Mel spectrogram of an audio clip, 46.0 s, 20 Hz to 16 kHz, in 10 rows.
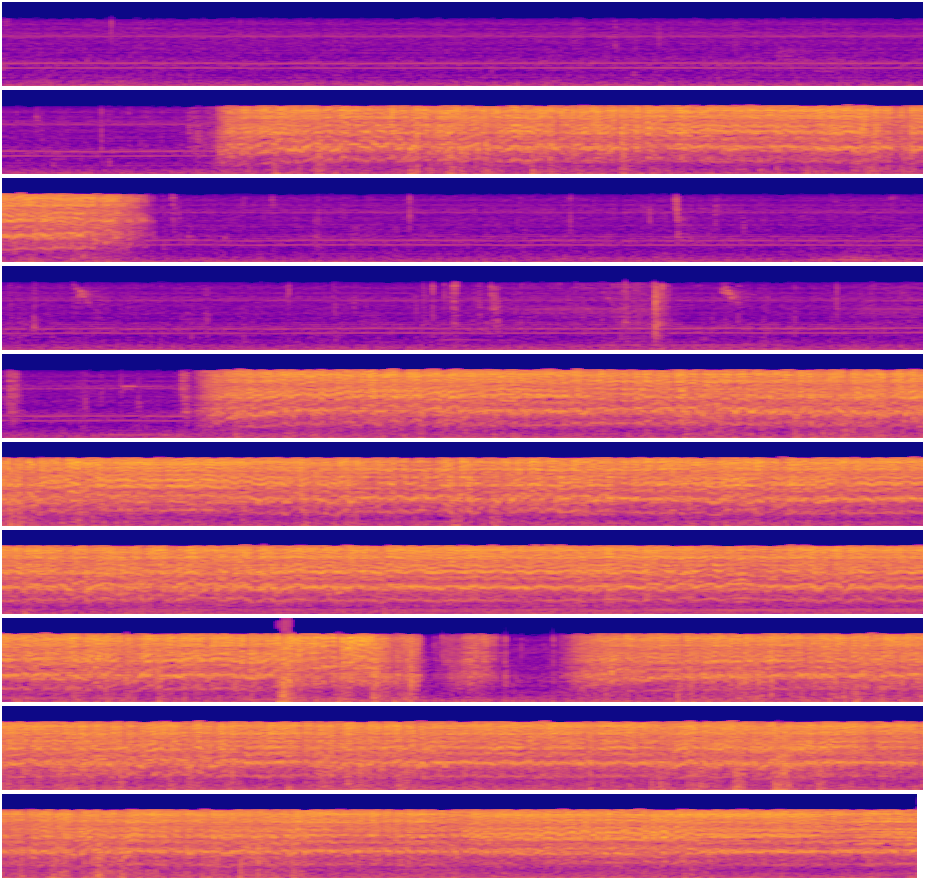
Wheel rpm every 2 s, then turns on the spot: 0, 0, 20, 150, 140, 10, 0, 0, 0, 20, 160, 160, 150, 160, 170, 160, 160, 70, 160, 160, 160, 160, 160.
none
